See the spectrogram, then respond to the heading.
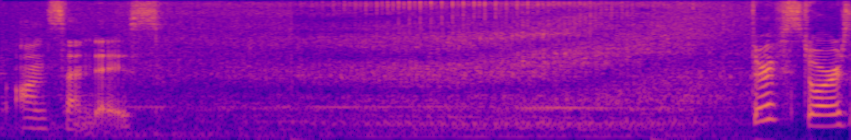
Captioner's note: bus engine roaring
